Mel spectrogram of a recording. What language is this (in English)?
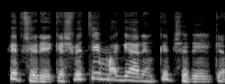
Lithuanian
